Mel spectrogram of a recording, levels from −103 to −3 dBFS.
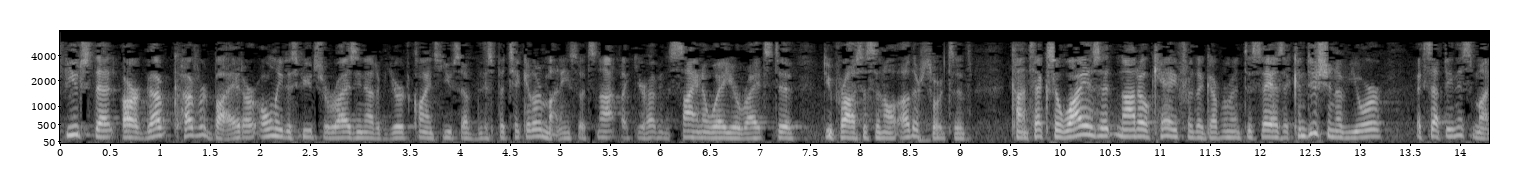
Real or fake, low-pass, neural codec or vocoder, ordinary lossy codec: real; 7.2 kHz; none; MP3, 24 kbps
